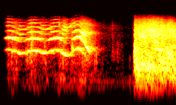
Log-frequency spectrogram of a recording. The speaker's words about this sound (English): the gun lands on the table and a gun shoots her mom in the back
